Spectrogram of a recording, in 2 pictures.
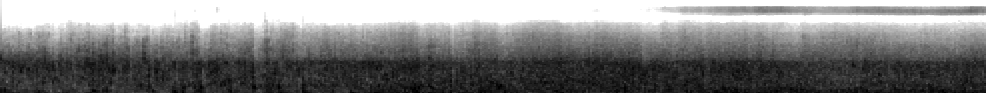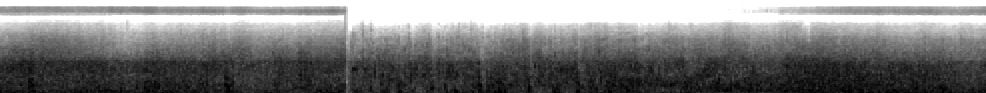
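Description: Rushing whitewater and wind buffeting a point-of-view camera's microphone as a surfboard rides a broken wave: a loud, steady rumble.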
